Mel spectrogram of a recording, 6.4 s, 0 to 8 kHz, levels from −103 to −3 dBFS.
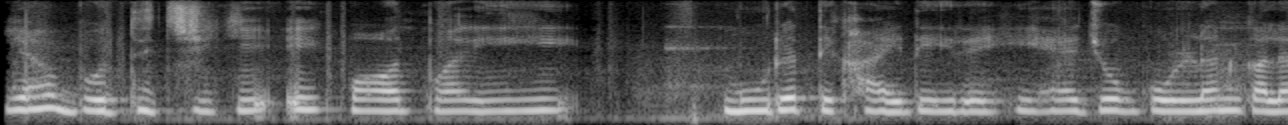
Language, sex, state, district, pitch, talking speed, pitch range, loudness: Hindi, female, Bihar, Sitamarhi, 235 Hz, 150 wpm, 230-245 Hz, -28 LUFS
